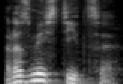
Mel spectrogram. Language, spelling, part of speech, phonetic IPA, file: Russian, разместиться, verb, [rəzmʲɪˈsʲtʲit͡sːə], Ru-разместиться.ogg
- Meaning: 1. to take seats 2. to be quartered, to be housed, to be accommodated 3. passive of размести́ть (razmestítʹ)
